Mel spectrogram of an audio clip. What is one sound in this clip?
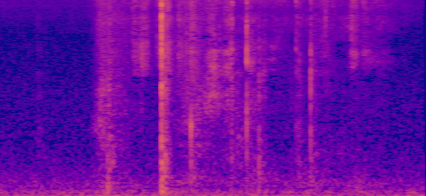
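Plastic wrapping crinkles softly as it is handled.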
